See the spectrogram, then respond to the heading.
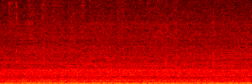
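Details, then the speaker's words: Dodge Stealth on jack stands: steady low idle with faint quick puffing tick from a small exhaust leak between warped, rusty flanges; repaired with Remflex gaskets. "so there's a leaky flange right there I'm in the car right now let me start it up for you"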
